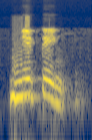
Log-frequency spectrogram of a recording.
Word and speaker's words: knitting: My mother क्या आएगा बच्चों यहाँ पे, was knitting. के साइलेंट रहता है बच्चों, knitting, KNITTING, knitting. knitting. Clear? तो यहाँ पे क्या है बच्चों, K is your silent, knitting.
